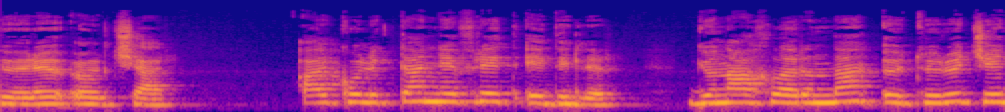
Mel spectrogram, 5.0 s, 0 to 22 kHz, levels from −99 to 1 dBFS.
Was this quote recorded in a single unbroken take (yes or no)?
yes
